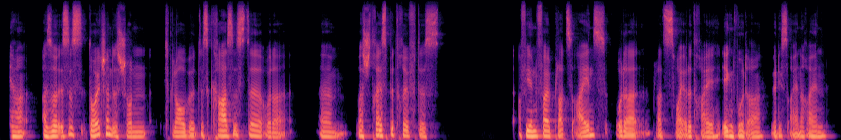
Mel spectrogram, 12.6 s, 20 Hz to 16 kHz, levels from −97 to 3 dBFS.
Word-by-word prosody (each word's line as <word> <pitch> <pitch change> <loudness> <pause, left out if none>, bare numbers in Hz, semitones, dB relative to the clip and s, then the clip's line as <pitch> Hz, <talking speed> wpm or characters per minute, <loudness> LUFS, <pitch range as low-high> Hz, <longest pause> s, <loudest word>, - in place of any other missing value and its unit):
Ja, 125 0 +1
also, 130 0 +5
es 125 0 +1
ist 170 -2 -1
Deutschland 165 +5 +4
ist 125 - 0
schon, 120 0 -2 0.2
ich - - -17
glaube, 65 0 +1
das - - -4
krasseste 135 0 +1
oder, 115 -3 -3 0.5
ähm 125 - -2
was 135 -1 +1
Stress 140 0 +2
betrifft, 150 - -2
ist 65 - -3 1.2
auf - - -7
jeden 130 -1 +7
Fall 135 0 +3
Platz 135 +1 -4
1 70 +4 0
oder 65 0 +1 0.2
Platz 135 -9 -3
2 - - -1
oder 125 - +1
3. 125 +1 -1
Irgendwo 130 0 +3
da 120 +1 -2
würde - - -3
ich's 130 -2 -5
einreihen. 125 +2 -1
130 Hz, 150 wpm, -23 LUFS, 120-135 Hz, 1.2 s, jeden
